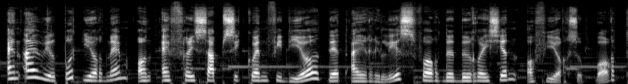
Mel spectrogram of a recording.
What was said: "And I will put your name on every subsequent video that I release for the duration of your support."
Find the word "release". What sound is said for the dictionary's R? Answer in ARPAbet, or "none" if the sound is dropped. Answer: R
